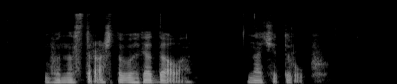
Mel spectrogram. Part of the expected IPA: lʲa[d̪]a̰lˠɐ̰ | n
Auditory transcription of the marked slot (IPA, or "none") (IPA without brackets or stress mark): d̪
